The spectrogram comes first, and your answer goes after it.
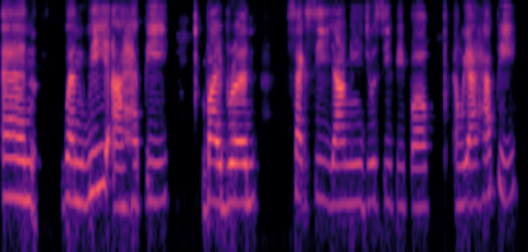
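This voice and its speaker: A woman's voice: medium pitch, a bit bright, no echo, poor audio. A woman, talking earnestly to a webcam in a small room, with many fillers and little laughs. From Singapore. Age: 40s. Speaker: sex and intimacy coach. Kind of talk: casual talking-head vlog.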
